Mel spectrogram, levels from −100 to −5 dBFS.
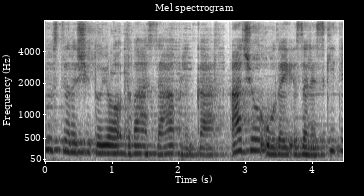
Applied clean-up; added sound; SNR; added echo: neural separator model SepFormer DNS4.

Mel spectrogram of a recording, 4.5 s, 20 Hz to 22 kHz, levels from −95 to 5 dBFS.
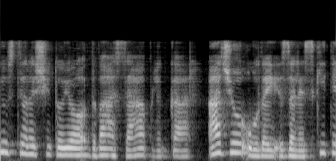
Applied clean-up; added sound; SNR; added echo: neural mask model DeepFilterNet 3.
